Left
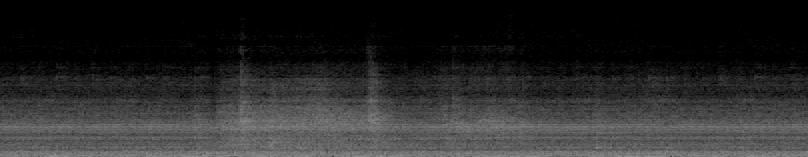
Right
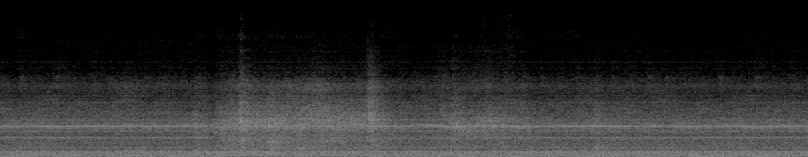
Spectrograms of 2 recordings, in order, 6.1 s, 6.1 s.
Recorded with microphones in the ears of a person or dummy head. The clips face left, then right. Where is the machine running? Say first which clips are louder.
Even; 25° right (ahead or behind), 1.5 m.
